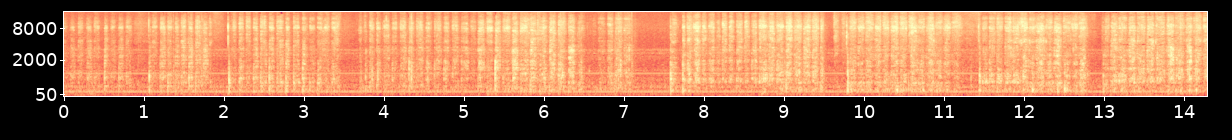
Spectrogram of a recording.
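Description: A clear plastic ballpoint pen scratches fast shading strokes across a single thin white sheet of drawing paper lying flat on a dark board. A steady, dry scratching and rubbing runs throughout, with brief pauses between bursts of strokes and a faint low hum underneath.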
